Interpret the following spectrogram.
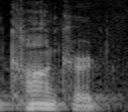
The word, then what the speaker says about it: Concord: each other so remember we're in conquered we pronounce it a little odd but nevertheless we are living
